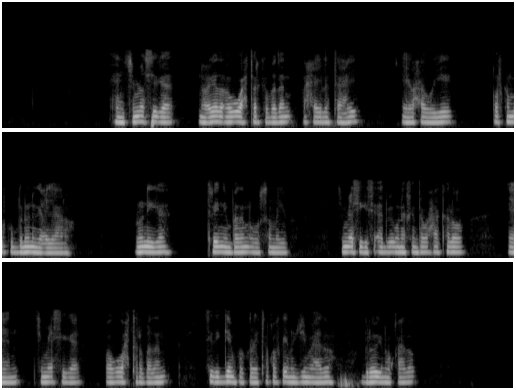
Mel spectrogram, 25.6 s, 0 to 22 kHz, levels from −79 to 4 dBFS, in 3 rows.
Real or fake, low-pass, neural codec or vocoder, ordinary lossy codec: real; 5.4 kHz; none; Opus, 32 kbps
